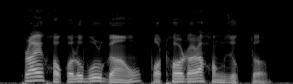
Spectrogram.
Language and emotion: Assamese, neutral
